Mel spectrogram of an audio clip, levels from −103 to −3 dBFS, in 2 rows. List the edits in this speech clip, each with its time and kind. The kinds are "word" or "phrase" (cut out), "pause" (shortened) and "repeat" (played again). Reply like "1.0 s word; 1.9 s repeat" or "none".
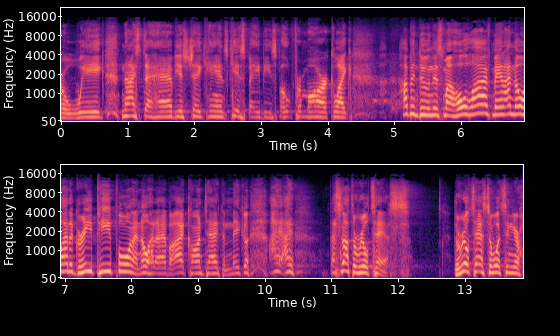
10.9 s pause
